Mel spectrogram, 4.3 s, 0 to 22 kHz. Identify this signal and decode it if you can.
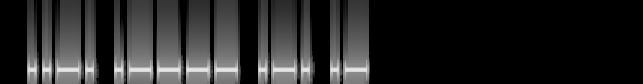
Morse code, heard as a keyed tone, about 25 wpm, 700 Hz. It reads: F1RA
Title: DXCC-100 Call Signs - 4 Characters - Repeated 2x - 25wpm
